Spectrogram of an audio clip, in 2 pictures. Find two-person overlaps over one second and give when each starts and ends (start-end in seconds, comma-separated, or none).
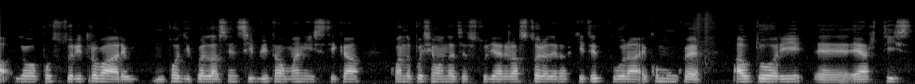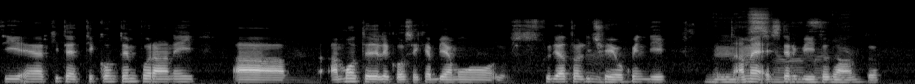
16.3-17.7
